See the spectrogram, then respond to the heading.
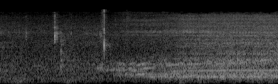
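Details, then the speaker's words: Refurbished blower fan from a Flathead Ford project, motor wiring repaired, positive ground, bench-run: soft airy whir rising and holding steady, no scraping or rattle; sounds like brand new. "so that's not too bad and sad look sounds like brand-new"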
